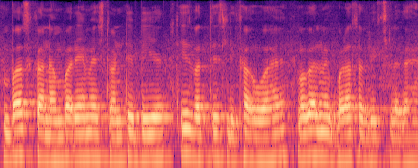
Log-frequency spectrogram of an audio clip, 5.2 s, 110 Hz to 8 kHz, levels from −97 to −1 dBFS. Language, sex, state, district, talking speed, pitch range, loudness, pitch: Hindi, male, Maharashtra, Dhule, 205 wpm, 125-135 Hz, -15 LUFS, 135 Hz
